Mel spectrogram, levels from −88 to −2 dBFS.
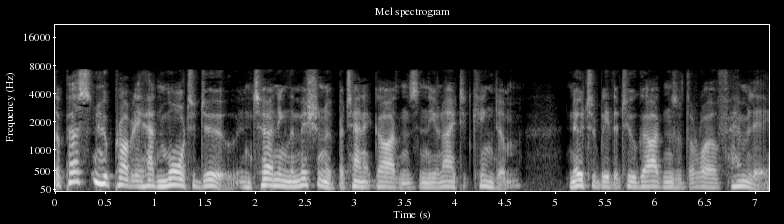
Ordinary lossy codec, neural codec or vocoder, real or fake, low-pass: MP3, 48 kbps; none; real; 7.2 kHz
